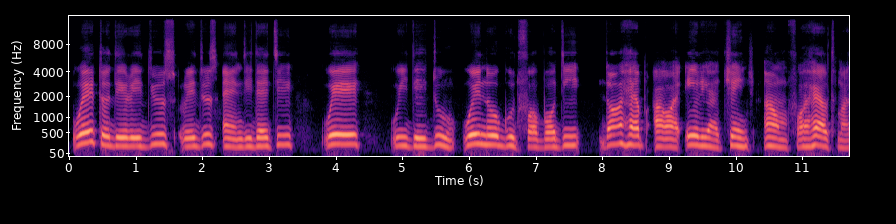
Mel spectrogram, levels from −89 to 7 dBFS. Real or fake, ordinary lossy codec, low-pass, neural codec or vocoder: fake; Opus, 64 kbps; 14.4 kHz; codec, 44.1 kHz, 7.8 kbps, DAC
